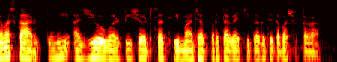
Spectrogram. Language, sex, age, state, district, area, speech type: Marathi, male, 18-30, Maharashtra, Nanded, rural, read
